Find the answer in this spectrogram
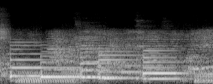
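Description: Grand piano played by a child: a chord with low notes struck at the start, then a few single notes, each ringing on before fading out near the end.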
